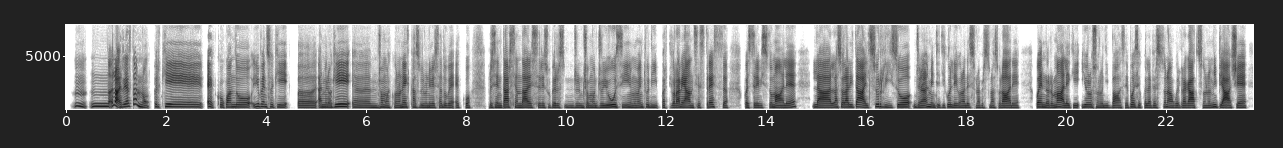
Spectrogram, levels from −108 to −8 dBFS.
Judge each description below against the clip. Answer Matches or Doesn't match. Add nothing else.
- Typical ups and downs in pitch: Doesn't match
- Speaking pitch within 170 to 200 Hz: Matches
